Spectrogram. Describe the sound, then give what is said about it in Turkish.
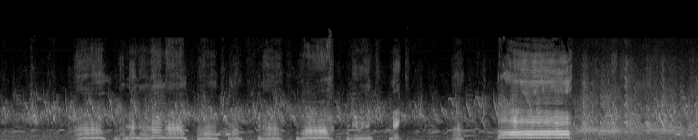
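A noisy flock of birds gathered by a parrot calls out in short, overlapping bursts of honks and squawks, building to one long, loud blaring call near the end before the chatter settles again. “O sırada papağan da tüm kuş dostlarını toplamış ve büyük turne için hazırlık yapıyordur.”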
